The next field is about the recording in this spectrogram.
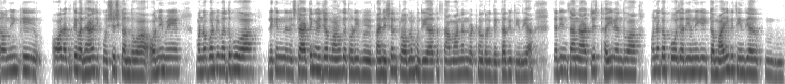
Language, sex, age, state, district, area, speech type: Sindhi, female, 45-60, Uttar Pradesh, Lucknow, urban, spontaneous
